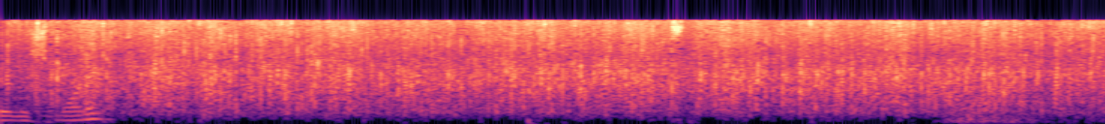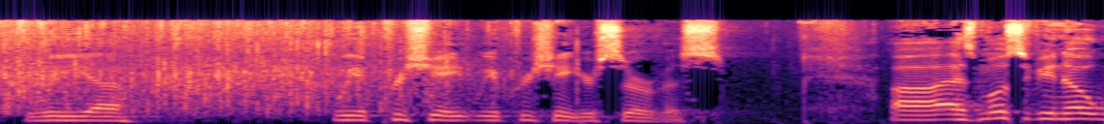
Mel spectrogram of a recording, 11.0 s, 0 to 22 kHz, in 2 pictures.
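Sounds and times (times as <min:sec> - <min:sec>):
speech: 0:00.0 - 0:00.8, 0:05.6 - 0:06.3, 0:07.2 - 0:11.0
large crowd applauding for veterans: 0:00.0 - 0:08.5.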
